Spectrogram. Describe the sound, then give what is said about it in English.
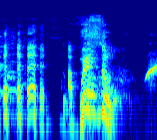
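A person whistles a short note that rises in pitch. It comes right after a stretch of talking and a brief pause. “The whistle don't always come out.”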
